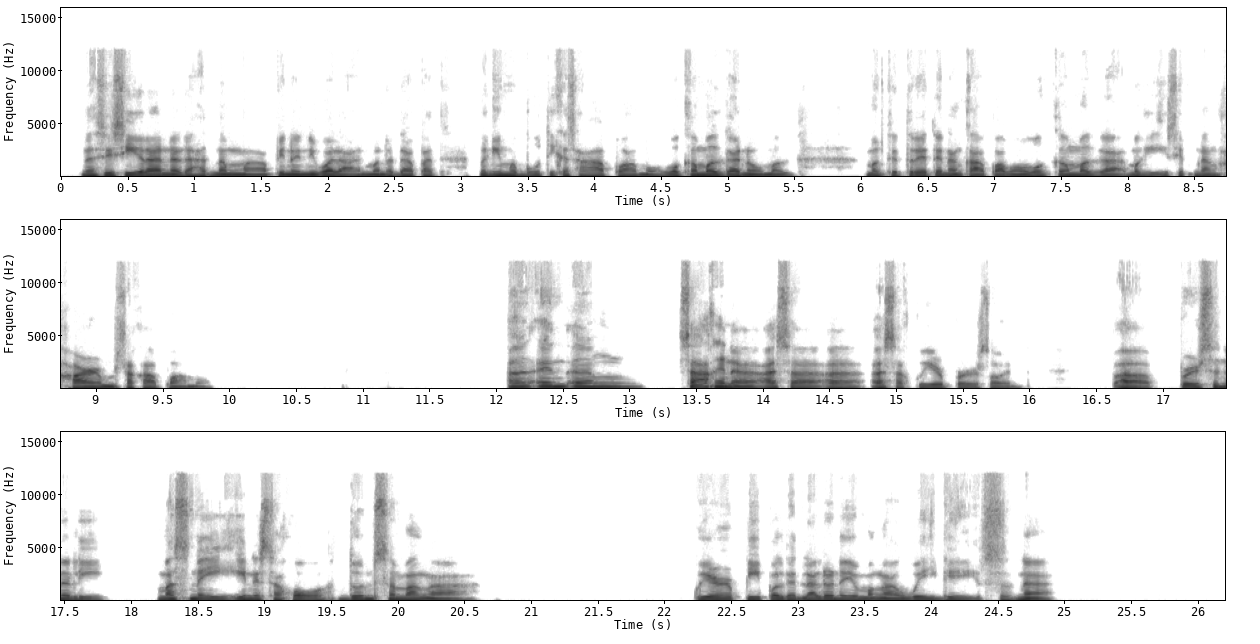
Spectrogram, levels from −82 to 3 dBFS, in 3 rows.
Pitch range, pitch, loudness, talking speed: 115-150 Hz, 130 Hz, -21 LUFS, 150 wpm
